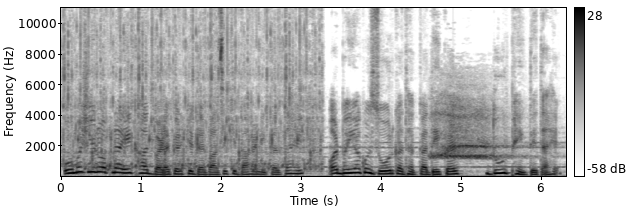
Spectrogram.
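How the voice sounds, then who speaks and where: A man's voice: sits high, big pitch swings, normal speed, heavy background noise. A man telling a horror story as a cartoon narrator, with a dramatic, suspenseful delivery.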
